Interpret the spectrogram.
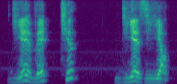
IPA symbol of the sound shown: j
